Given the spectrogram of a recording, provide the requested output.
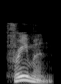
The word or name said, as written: freeman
